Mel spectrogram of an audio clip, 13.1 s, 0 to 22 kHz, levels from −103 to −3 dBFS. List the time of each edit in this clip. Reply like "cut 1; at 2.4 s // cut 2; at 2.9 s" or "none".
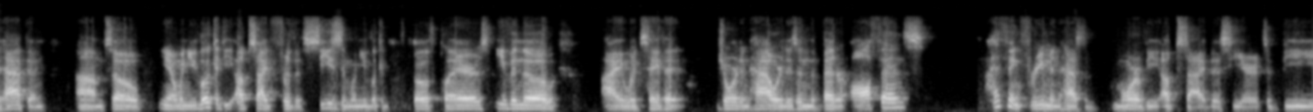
none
